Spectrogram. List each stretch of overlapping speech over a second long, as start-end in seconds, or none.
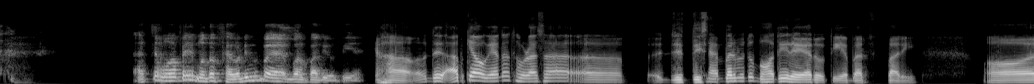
none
